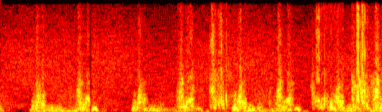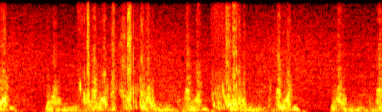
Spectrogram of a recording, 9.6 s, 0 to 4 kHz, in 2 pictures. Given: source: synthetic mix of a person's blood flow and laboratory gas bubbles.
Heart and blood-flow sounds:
Doppler ultrasound of blood flow; precordium
2.60-3.09 s: bubbles
3.87-4.29 s: bubbles
4.39-4.84 s: bubbles
5.74-5.93 s: bubbles
6.14-6.63 s: bubbles
7.40-7.79 s: bubbles
From the record:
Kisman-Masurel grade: 223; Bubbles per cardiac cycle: several, 3 to 8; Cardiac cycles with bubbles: 10 to 50%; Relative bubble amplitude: loud (0.450 to 0.775); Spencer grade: 2 (many but less than half of the cardiac periods contain bubble signals, singularly or in groups); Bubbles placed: anywhere in the cardiac cycle

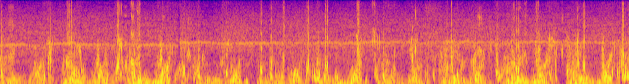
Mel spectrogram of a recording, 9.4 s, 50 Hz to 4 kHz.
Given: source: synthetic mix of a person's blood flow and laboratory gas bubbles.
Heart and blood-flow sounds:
Doppler ultrasound of blood flow; precordium
0.00-0.24 s: bubbles
0.63-1.31 s: bubbles
1.56-2.14 s: bubbles
2.35-3.03 s: bubbles
3.27-3.46 s: bubbles
3.89-3.97 s: bubbles
4.03-4.29 s: bubbles
4.57-5.11 s: bubbles
5.30-5.45 s: bubbles
5.57-5.96 s: bubbles
6.13-6.29 s: bubbles
6.36-7.00 s: bubbles
7.04-7.92 s: bubbles
8.00-8.12 s: bubbles
8.18-8.81 s: bubbles
9.01-9.44 s: bubbles
From the record:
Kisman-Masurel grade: 342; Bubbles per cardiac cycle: rolling drumbeat, 9 or more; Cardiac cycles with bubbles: 100%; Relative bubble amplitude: moderate (0.250 to 0.450); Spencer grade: 3 (all of the cardiac periods contain showers or single bubble signals, but not dominating or overriding the cardiac motion signals); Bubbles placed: anywhere in the cardiac cycle

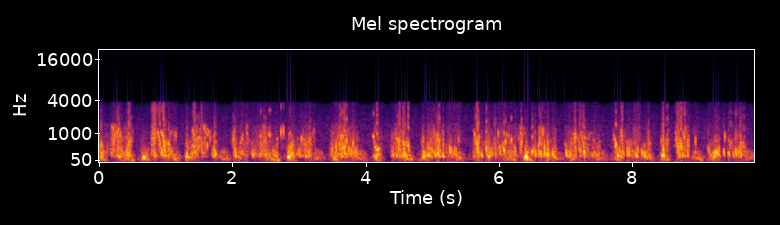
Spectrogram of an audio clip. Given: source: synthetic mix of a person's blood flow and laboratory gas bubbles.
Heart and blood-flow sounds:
Doppler ultrasound of blood flow; precordium
0.00-0.54 s: bubbles
0.79-1.21 s: bubbles
1.29-1.81 s: bubbles
2.00-3.27 s: bubbles
3.47-3.96 s: bubbles
4.11-4.28 s: bubbles
4.39-4.71 s: bubbles
4.85-5.45 s: bubbles
5.63-6.42 s: bubbles
6.48-6.89 s: bubbles
6.99-7.55 s: bubbles
7.71-8.32 s: bubbles
8.44-8.58 s: bubbles
8.64-8.90 s: bubbles
8.93-9.01 s: bubbles
9.14-9.73 s: bubbles
From the record:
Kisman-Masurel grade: 342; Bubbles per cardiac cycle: rolling drumbeat, 9 or more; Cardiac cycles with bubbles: 100%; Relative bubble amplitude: moderate (0.250 to 0.450); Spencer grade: 3 (all of the cardiac periods contain showers or single bubble signals, but not dominating or overriding the cardiac motion signals); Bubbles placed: anywhere in the cardiac cycle

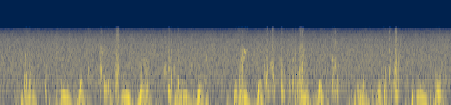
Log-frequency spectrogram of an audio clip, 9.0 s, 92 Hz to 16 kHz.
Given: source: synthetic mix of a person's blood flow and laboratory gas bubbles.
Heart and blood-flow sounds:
Doppler ultrasound of blood flow; precordium
0.46-0.65 s: bubbles
0.87-0.98 s: bubbles
1.74-1.82 s: bubbles
1.97-2.42 s: bubbles
2.81-3.00 s: bubbles
3.25-3.62 s: bubbles
4.11-4.16 s: bubbles
4.66-4.96 s: bubbles
5.25-5.53 s: bubbles
5.60-6.21 s: bubbles
6.62-6.79 s: bubbles
7.12-7.31 s: bubbles
7.65-8.01 s: bubbles
8.68-8.87 s: bubbles
From the record:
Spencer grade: 3 (all of the cardiac periods contain showers or single bubble signals, but not dominating or overriding the cardiac motion signals); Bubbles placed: only in the low amplitude regions of the cardiac cycle

